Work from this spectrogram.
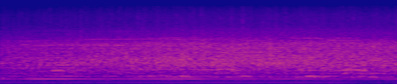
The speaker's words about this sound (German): Auf den Straßen Londons brandet Applaus auf. Der Applaus für die Rede von Charles Spencer dringt von den Straßen Londons durch die Mauern der Westminster Abbey. Hunderte Menschen in der Kirche schließen sich an.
